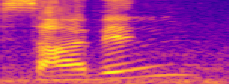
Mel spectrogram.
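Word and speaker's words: Samhain: It's more of a savin. So a little bit more v than w a little more a than o s not not sa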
